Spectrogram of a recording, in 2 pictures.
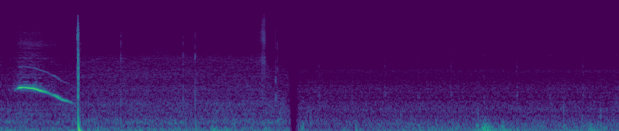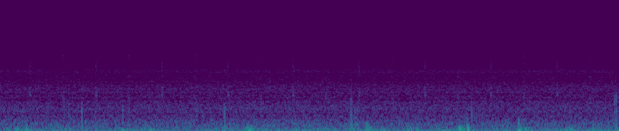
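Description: Steady low rumble of wind buffeting the microphone, with scattered soft knocks from the phone being handled. Before it, a brief falling whistle-like tone and a sharp click are heard right at the start.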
